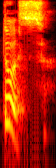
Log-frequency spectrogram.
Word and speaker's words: tousse: Je tousse. Je tousse. Il tousse. Okay? Tousse. The E at the end is silent again.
